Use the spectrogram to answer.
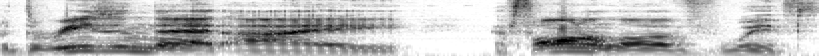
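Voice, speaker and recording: A man speaks with an American accent at medium pitch. His pace is moderate and his pitch swings very widely. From United States. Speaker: vlogger, soccer fan. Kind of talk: casual monologue vlog. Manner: hesitant, many fillers.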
